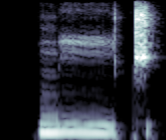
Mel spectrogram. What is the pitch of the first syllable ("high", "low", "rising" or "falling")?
low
